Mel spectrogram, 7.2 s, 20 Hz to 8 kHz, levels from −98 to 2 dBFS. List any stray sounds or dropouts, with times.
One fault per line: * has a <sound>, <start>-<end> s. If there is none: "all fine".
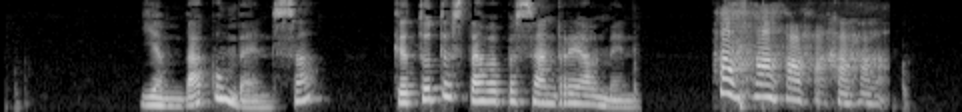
* has a laugh, 5.3-6.7 s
